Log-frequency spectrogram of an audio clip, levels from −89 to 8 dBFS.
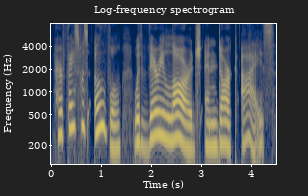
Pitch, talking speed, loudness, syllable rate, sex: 230 Hz, 135 wpm, -15 LUFS, 3.5 syllables/s, female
